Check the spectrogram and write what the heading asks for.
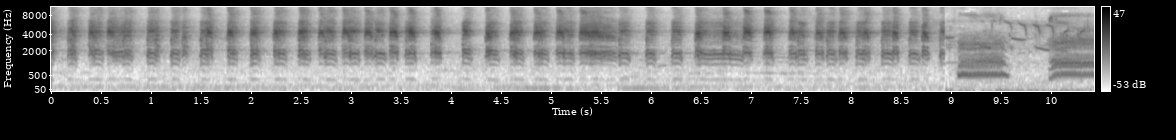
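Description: Helmeted guineafowl calling in a rapid, harsh chatter, about four or five calls a second without a break for some nine seconds. Near the end it gives way to a few longer, lower-pitched calls of a different kind.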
